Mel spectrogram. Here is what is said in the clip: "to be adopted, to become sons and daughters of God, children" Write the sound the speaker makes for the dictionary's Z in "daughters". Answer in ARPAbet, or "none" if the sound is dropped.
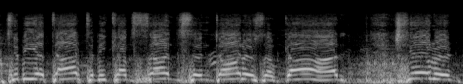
Z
